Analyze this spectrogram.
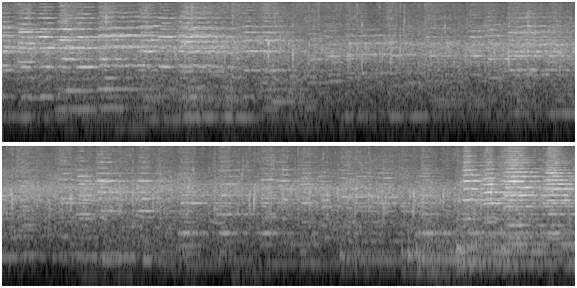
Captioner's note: classical music; applause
